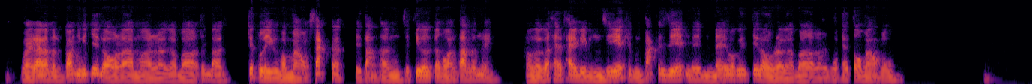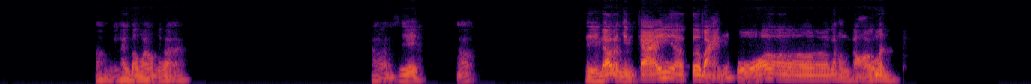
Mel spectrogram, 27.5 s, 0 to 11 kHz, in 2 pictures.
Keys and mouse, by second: 8.3 click, 14.0 click, 15.1 right click, 16.6 click, 19.3 right click, 20.4 click.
